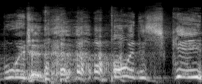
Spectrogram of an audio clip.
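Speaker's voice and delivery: high-pitched, incredulous storytelling; excited, laughing climax. Real, not acted. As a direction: tell it cracking up at the chaos.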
